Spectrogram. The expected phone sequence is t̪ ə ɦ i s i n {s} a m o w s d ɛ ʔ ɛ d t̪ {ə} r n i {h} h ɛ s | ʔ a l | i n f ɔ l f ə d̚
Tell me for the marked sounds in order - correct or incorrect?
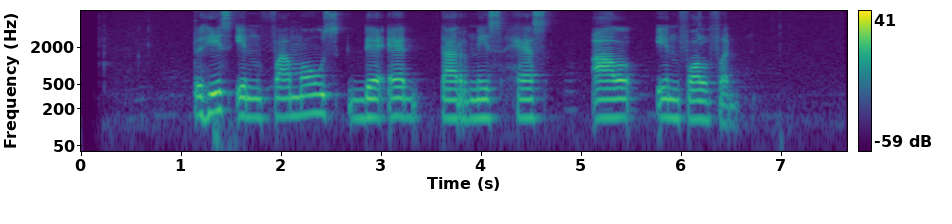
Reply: incorrect, incorrect, incorrect

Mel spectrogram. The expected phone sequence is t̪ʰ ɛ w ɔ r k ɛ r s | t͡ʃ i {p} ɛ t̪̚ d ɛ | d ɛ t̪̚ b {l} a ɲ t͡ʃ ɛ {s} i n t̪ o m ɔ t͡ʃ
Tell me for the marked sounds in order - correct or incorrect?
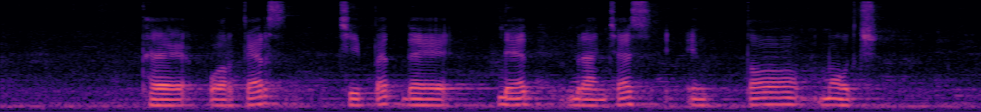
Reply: correct, incorrect, correct

